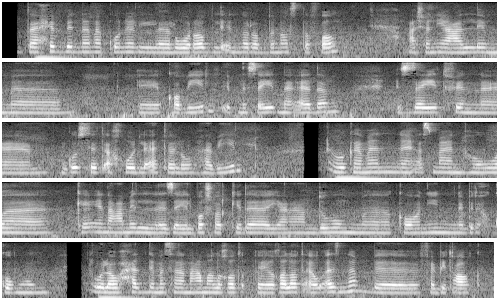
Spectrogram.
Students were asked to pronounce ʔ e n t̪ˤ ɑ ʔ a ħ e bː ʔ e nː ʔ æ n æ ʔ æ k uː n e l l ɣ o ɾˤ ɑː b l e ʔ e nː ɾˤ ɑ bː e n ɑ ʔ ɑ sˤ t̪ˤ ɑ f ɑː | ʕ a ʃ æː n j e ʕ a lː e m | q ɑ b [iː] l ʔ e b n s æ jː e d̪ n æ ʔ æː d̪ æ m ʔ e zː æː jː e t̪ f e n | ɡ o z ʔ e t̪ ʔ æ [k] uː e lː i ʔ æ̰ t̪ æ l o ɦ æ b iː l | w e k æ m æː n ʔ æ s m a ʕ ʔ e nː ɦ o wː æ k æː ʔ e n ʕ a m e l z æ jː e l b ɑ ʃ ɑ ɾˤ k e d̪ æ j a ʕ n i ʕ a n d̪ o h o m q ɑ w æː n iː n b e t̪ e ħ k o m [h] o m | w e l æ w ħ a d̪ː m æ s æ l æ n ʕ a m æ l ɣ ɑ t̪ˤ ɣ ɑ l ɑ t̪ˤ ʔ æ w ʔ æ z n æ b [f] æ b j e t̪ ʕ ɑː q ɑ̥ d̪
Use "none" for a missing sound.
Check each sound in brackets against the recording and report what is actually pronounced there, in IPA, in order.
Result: iː, x, h, f

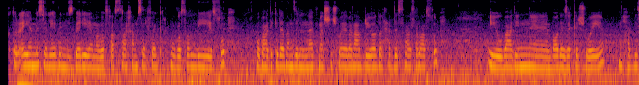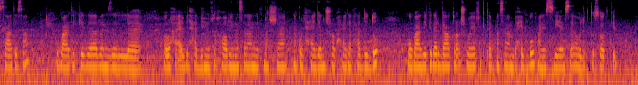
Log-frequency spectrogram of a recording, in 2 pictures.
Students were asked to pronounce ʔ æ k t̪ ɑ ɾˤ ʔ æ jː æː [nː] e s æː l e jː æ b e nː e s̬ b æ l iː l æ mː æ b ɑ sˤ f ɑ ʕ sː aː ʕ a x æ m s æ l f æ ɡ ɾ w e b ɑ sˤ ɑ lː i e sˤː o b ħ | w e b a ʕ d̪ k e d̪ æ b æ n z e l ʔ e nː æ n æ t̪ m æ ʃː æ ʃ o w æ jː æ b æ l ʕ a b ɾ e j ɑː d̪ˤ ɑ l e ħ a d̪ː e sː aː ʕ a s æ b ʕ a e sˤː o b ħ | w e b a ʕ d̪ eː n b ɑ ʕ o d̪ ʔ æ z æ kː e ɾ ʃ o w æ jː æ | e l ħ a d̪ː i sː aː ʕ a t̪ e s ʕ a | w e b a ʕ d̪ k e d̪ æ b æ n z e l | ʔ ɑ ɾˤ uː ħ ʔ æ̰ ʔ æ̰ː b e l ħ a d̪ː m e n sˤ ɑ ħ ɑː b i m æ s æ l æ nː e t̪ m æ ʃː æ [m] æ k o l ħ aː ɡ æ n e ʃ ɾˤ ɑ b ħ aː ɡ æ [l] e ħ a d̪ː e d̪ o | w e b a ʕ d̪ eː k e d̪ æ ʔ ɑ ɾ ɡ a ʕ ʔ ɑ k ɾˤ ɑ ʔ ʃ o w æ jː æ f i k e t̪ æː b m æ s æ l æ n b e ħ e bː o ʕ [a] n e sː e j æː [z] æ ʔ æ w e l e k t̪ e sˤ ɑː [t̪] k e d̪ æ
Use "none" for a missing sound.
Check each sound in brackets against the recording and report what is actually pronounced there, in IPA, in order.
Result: mː, n, l, a, s, d̪

